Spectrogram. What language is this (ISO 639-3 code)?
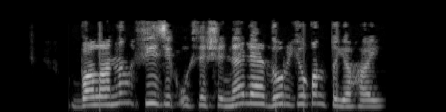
bak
